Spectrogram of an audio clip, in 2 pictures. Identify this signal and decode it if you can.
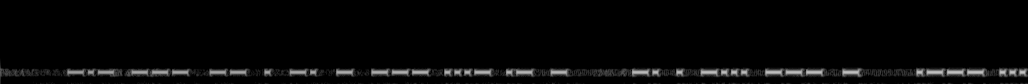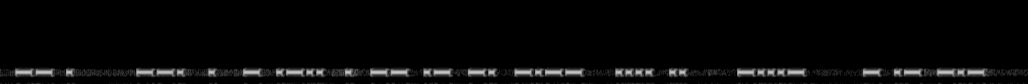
Morse code, heard as a keyed tone, about 24 wpm, 570 Hz. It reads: KOMENTOVAT NEBOT JSME GETLEMANY HI <BT> TAK
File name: Archiv / CUC224 / ok1fhi cul224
